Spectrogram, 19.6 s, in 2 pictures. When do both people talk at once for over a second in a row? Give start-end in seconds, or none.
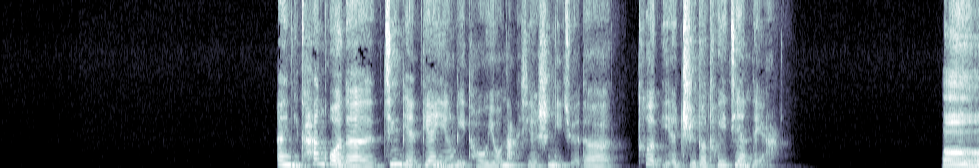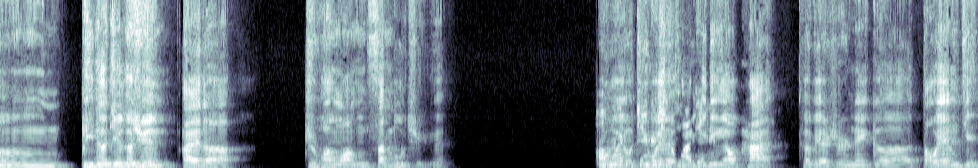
15.8-17.0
